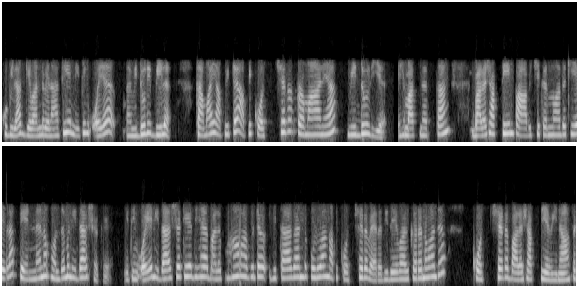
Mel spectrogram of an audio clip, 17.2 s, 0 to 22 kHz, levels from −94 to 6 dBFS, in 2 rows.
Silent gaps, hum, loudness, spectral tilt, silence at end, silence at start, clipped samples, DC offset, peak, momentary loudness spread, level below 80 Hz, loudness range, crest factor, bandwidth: 5.87-5.93 s; none; -19 LUFS; -9 dB/octave; 0 s; 0 s; under 0.1%; under 0.1%; -2 dBFS; 6 LU; -66 dBFS; 1 LU; 18 dB; 4.1 kHz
